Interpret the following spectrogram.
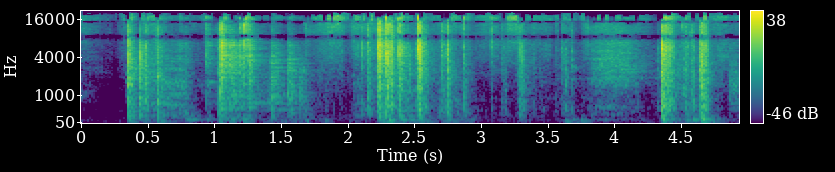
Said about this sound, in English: I'm going to open my colored pencils.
